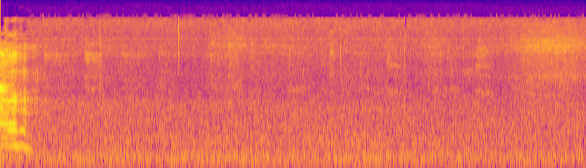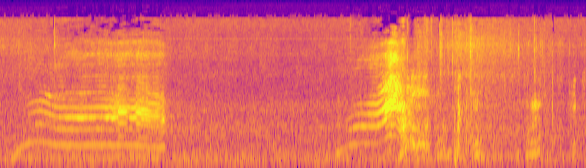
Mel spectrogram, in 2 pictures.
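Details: Cats in a real fight; after a quiet stretch, a long, moaning, tonal yowl that holds and slowly sags for over a second, then later an abrupt, raspy scream burst with noisy background.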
